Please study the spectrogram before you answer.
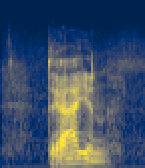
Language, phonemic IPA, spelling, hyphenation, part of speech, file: Dutch, /ˈdraːi̯ə(n)/, draaien, draai‧en, verb, Nl-draaien.ogg
- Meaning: 1. to turn, to turn round 2. to play (a record, CD, song, etc.) 3. to input into a telephone, to call (a phone number) 4. to run or throw (a party) 5. to roll (a cigarette or joint)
